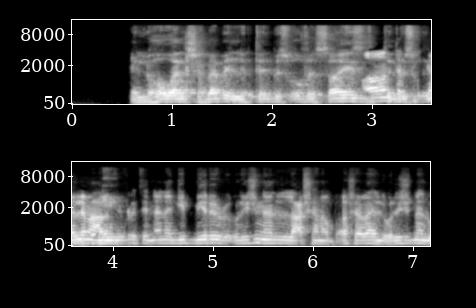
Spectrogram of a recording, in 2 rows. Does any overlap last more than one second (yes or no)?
yes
